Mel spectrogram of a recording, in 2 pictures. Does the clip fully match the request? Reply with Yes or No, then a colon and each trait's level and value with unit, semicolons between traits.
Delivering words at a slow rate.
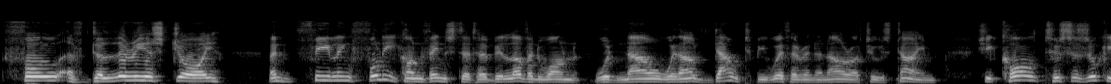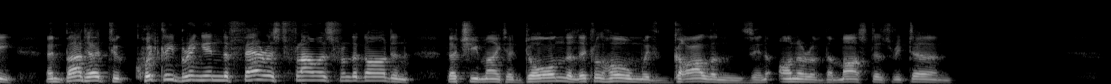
No: average, 155 wpm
